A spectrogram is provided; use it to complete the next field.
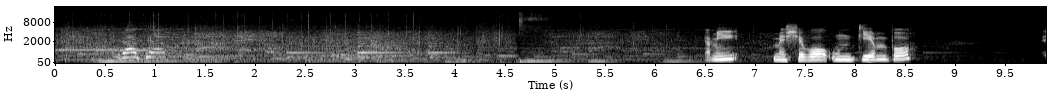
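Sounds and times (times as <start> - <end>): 
crowd voices and cheers: 0.0 - 7.2
audience applause: 0.0 - 7.4
speech: 0.6 - 1.4, 6.5 - 8.7.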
